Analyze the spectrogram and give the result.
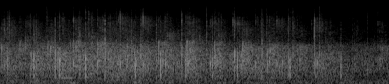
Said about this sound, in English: let's have a round of applause for our moderator and panelists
